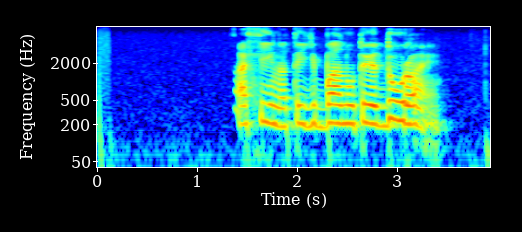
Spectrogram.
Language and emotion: Russian, angry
